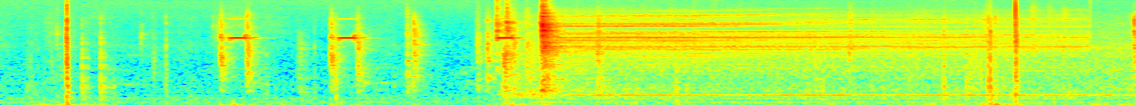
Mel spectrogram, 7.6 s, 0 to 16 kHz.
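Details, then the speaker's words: GE DBVH520GJ2WW gas dryer after removing compressed lint balls between front bearing and drum that caused thumping after heating: a few clicks, then smooth even hum as drum turns; running normally after repair. "and still not creating noise so that's where i believe the noise was coming from so it looks like this dryer will be all set"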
